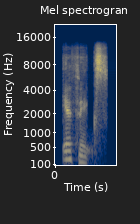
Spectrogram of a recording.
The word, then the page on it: ethics: Indian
